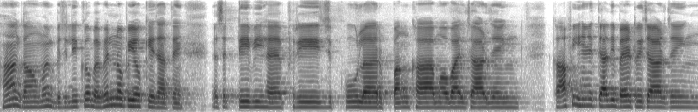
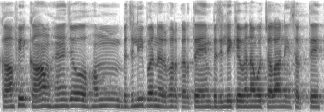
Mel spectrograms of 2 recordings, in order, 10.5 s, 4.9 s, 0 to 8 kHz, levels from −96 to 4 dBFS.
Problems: constant background noise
